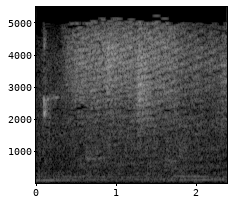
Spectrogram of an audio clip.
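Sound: shower water spraying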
